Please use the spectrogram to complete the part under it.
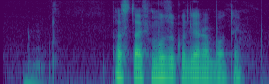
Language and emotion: Russian, neutral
